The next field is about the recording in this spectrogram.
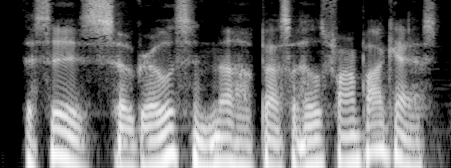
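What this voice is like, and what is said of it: Public radio announcer voice. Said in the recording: “In my NPR voice,”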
